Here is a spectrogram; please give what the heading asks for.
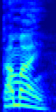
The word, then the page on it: kamai: Ansus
